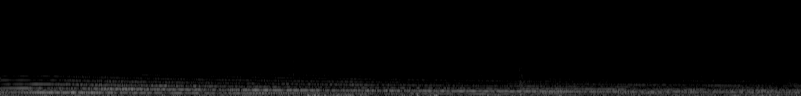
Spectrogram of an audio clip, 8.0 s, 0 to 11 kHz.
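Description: ASC T-128 AC/DC outdoor warning siren winding down at the end of its test, its tone falling steadily in pitch over several seconds.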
